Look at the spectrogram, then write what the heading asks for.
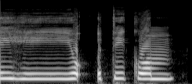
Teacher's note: کلمت یؤتکم میں واو پہ حمزہ ہے اور اس پہ جزم ہے تو ہم حمزہ کو ظاہر کریں گے. تا کے نیچے زیر ہے تو ہم حرف تا کو صرف زیر سے پڑھیں گے.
